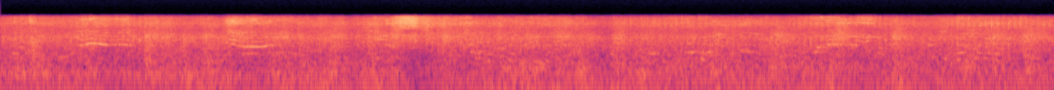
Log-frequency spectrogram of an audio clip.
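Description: Water splashes and churns below a moving boat.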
